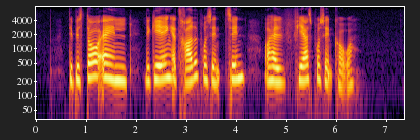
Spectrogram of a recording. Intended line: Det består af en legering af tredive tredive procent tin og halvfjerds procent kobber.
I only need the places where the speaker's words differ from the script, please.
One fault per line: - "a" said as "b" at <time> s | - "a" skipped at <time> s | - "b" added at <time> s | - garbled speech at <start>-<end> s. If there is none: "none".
- "tredive" skipped at 3.2 s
